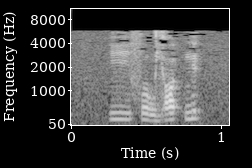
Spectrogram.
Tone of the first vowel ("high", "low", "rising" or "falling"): low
